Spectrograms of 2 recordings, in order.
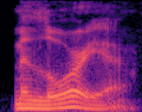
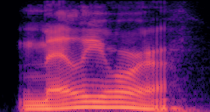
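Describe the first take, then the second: First: It is said as Meloria. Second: It is said as Meliora. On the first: The speaker calls it wrong. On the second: The speaker calls it right.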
